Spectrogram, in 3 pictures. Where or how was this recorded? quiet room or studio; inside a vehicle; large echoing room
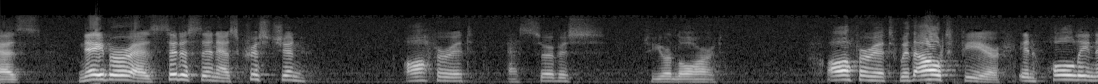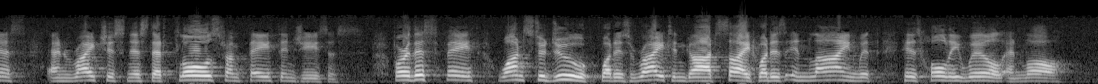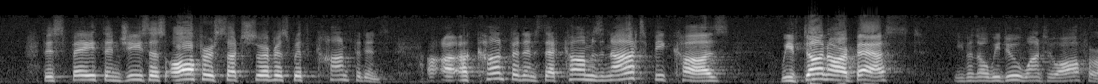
large echoing room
